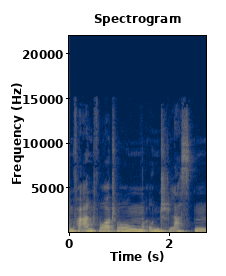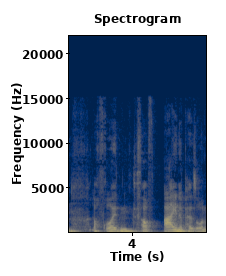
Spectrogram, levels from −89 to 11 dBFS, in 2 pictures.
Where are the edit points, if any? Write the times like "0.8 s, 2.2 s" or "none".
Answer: 1.6 s, 3.2 s, 4.1 s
